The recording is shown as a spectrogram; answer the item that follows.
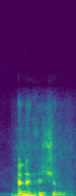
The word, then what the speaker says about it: beneficial: beneficial বিশাল beneficial. So এই ফি শাল শেষে উচ্চারণ হবে কি? শাল। Yes sir. বেনিফিশিয়াল। এই বেনিটা সুন্দর করে বলবা, ফিতে এসে কি করবা? একটু জোর দিতে হবে।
